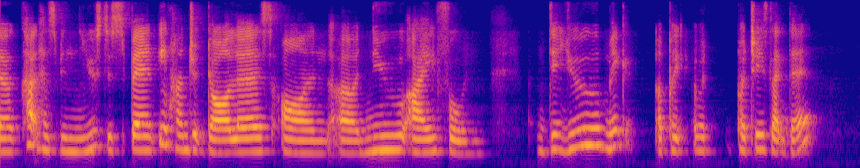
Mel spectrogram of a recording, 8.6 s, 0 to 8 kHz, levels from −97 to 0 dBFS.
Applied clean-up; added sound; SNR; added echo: neural mask model DeepFilterNet 3.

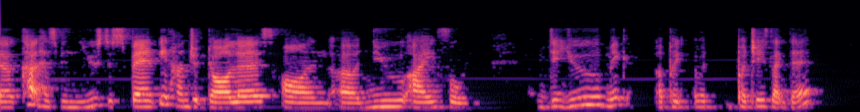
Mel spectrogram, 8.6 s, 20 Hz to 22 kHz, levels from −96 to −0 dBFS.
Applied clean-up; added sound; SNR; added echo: classical method spectral subtraction.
